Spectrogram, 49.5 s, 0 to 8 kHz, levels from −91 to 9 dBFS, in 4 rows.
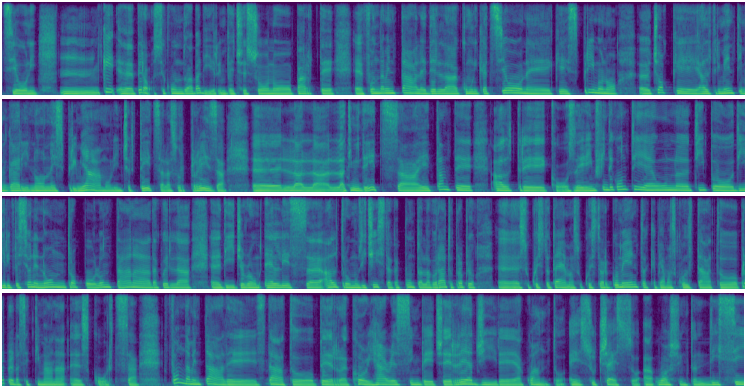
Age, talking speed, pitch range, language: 40-59, 105 wpm, 140-170 Hz, Italian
